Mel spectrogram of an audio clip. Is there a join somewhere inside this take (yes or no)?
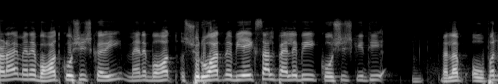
no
